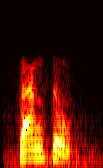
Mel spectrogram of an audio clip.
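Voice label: "langsung", Indonesian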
